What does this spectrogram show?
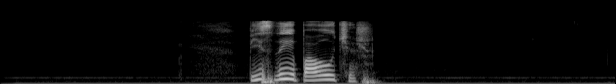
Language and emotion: Russian, neutral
